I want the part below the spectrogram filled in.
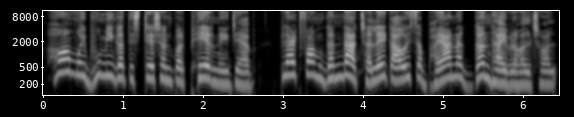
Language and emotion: Maithili, disgusted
